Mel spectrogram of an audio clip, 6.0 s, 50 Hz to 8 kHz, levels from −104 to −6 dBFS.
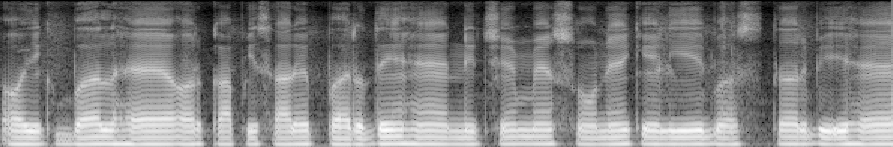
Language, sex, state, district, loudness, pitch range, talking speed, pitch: Hindi, male, Jharkhand, Deoghar, -15 LUFS, 120-125 Hz, 170 wpm, 125 Hz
